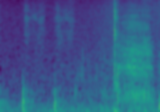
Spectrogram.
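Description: Dry-erase marker writing on a whiteboard: a few light taps and short strokes of the felt tip against the board.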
